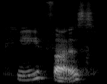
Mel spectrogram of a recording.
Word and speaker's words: PFAS: Well, we've got PFAS, pronounced PFAS, and this lovely word, which is pronounced Polyfluoroalkyl.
